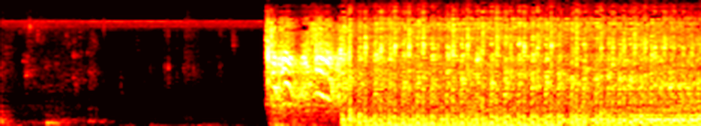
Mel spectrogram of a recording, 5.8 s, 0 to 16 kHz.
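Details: 1985 motorcycle V-twin after ignition coil and starter solenoid fixes, gas pumped: starter spins briefly, engine catches cleanly, settles into a steady even loping idle; spark plug wires still need replacing.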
